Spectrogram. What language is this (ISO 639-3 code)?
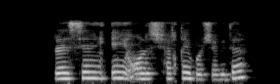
uzb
